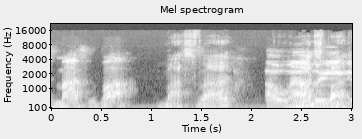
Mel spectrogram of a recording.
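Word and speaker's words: Moskva: Actually, in Russian, it's Mosva.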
